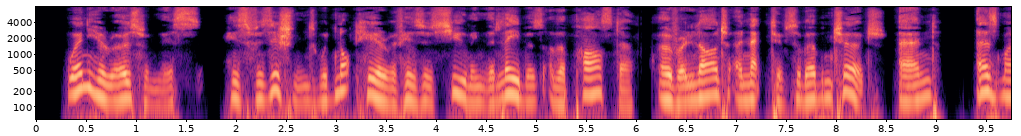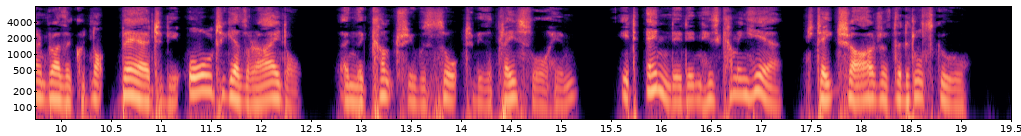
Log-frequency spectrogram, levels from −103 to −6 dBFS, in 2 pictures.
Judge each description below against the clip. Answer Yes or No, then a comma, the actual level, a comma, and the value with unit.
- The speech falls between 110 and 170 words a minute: No, average, 185 wpm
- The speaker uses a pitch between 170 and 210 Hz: No, low, 135 Hz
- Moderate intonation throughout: Yes, average, 4.8 semitones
